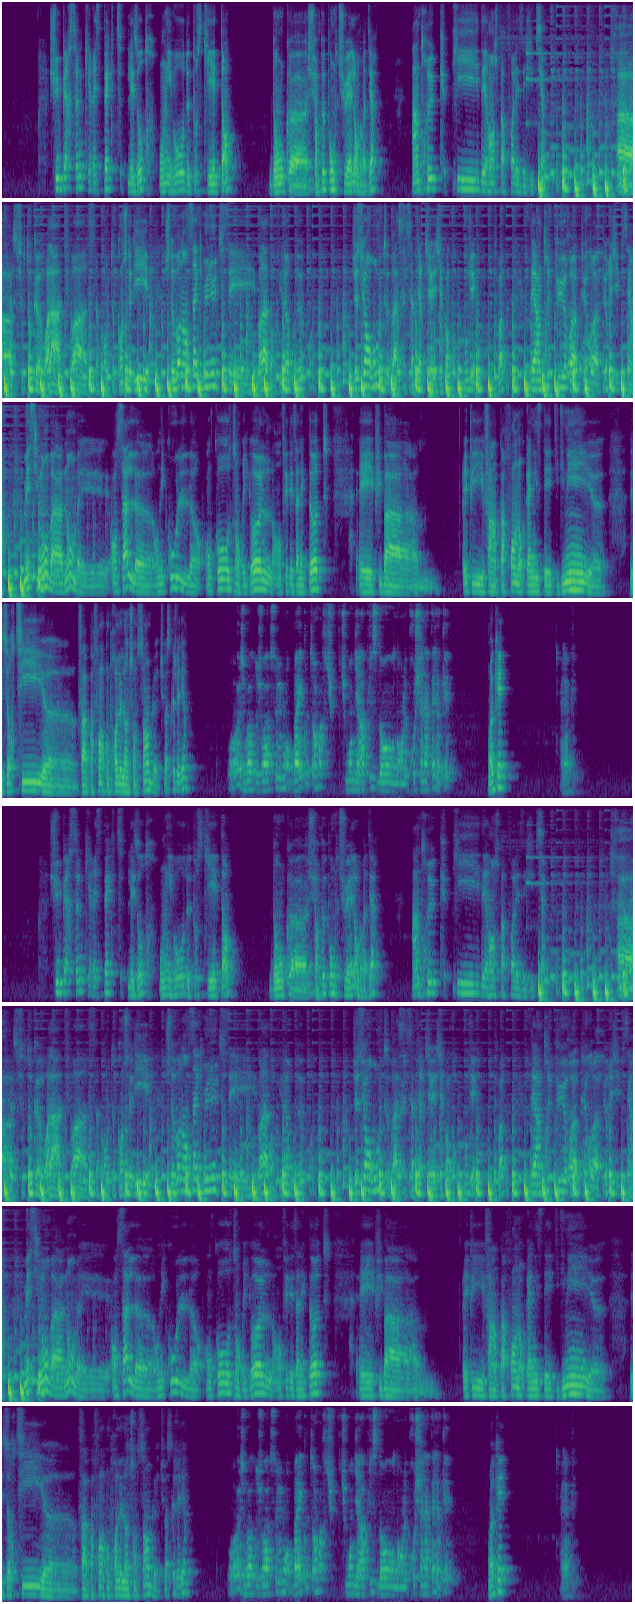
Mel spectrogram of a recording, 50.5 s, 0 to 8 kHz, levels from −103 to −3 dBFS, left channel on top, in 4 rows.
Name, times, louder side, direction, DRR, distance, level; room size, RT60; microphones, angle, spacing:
voice 1, 1.0-4.6 5.3-7.5 8.2-10.9 12.3-12.8 13.1-15.6 15.9-18.8 19.6-22.1 22.5-22.7 23.2-31.7 32.4-33.9 34.4-37.3 37.8-41.5 47.6-47.9, left 4 dB, 80° left, 0.7 m, -35 dB
voice 2, 5.9-6.2 12.1-12.9 20.3-20.7 23.9-24.5 42.4-46.8 49.0-49.3, left 2 dB, 10° left, 1.3 m, -41 dB
sound 1, 10.5-26.4 26.7-26.8, left 3 dB, 30° left, 0.4 m, -30 dB
5.1 x 5.0 x 5.1 m
head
